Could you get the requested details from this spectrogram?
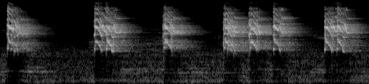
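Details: Shrill, rasping chirps from a breeding pair of lovebirds, seven sharp notes in close succession, some nearly doubled, against soft low background noise.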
